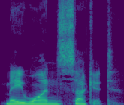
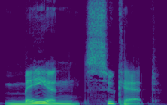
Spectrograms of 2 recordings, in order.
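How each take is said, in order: First: The first name sounds like 'May-wan'. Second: The first name sounds like 'May-an'. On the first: The speaker calls it wrong. "not Maywan Suket, which some people pronounce it" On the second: The speaker calls it right. "He was actually named Mayan Suket"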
